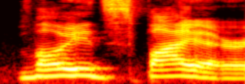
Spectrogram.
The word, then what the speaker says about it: Void Spire: How do you is it Void Spear or Sphere? Or I wasn't sure how to say it. Void Spire.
